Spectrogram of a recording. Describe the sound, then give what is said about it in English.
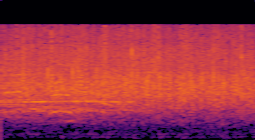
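An audience claps together as a clap offering to the Lord, a sustained, dense burst of applause filling the room, steady and fairly loud throughout with no voices standing out. “If we're clear on that, give the Lord a clap offering.”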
